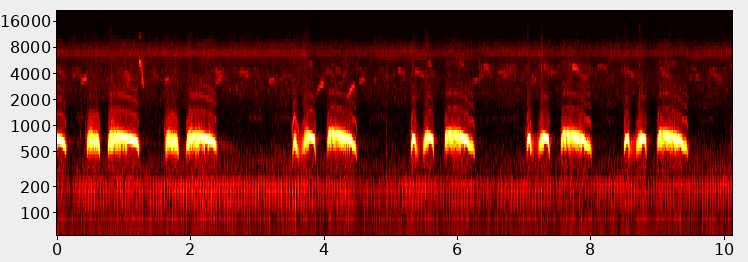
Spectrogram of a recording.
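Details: Spotted dove giving its 'khaa-rom' style lure cooing used for decoy calling: low, mellow coo phrases of two or three short notes ending in a longer drawn-out coo, repeated steadily with short pauses.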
